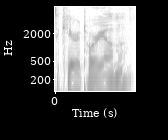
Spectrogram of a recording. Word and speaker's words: Toriyama: It's Akira Toriyama. – Thank you. Akira Toriyama. – Hey, you said it right. – Akira Toriyama.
